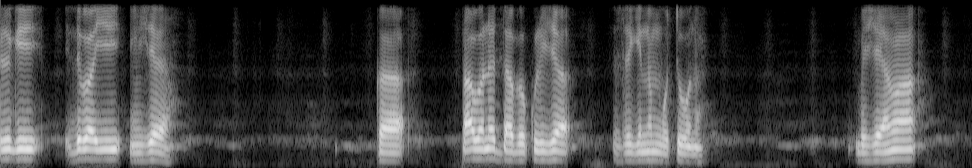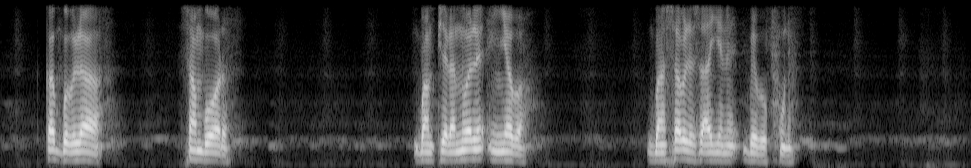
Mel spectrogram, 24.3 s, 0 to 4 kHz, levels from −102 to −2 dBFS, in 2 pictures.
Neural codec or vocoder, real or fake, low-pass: autoencoder, 48 kHz, 32 numbers a frame, DAC-VAE, trained on Japanese speech; fake; 3.6 kHz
